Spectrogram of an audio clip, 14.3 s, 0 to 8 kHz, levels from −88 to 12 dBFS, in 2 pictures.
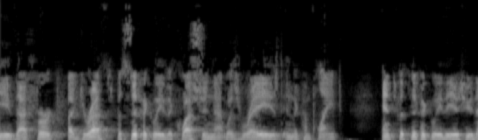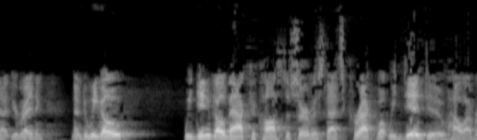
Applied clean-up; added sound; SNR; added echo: neural mask model Resemble Enhance denoiser.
